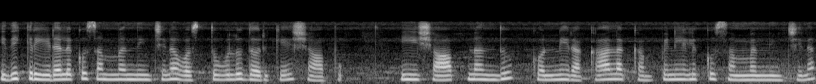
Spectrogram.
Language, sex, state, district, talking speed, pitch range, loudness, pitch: Telugu, female, Andhra Pradesh, Srikakulam, 105 wpm, 210-240 Hz, -16 LUFS, 230 Hz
